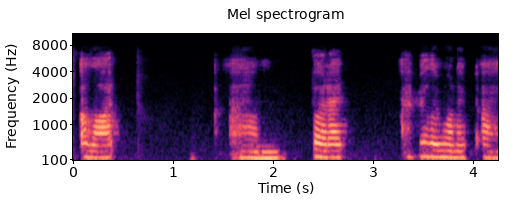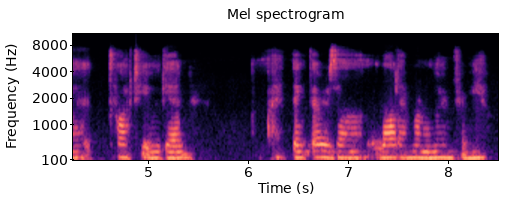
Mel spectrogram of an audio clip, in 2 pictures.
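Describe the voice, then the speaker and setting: Casting: woman as nervous young married woman in improvised roleplay; lowish husky voice, halting delivery, dull lo-fi recording. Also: completely flat delivery, a little mellow. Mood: awkward, earnest. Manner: hesitant, halting, awkward. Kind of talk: tabletop roleplay, improvised in character.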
